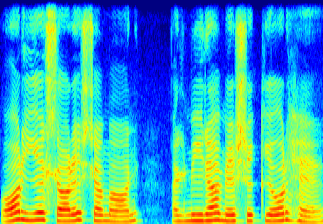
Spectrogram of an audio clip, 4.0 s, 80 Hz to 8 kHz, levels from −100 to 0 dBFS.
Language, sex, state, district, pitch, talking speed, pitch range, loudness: Hindi, female, Bihar, Patna, 220 Hz, 120 wpm, 205-235 Hz, -16 LUFS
